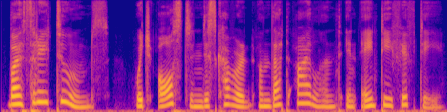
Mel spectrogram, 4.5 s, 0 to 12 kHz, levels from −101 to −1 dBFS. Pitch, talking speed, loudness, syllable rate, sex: 210 Hz, 160 wpm, -23 LUFS, 5.0 syllables/s, female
